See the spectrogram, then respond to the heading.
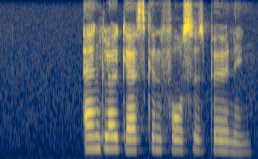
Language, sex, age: English, female, 19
